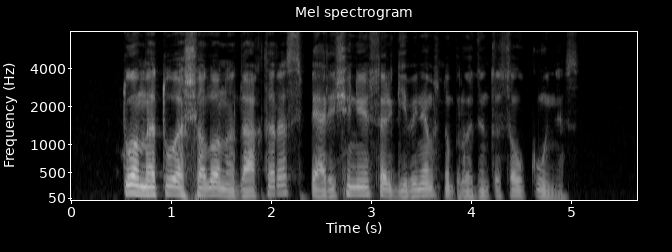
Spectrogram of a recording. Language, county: Lithuanian, Klaipėda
